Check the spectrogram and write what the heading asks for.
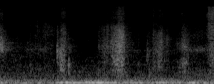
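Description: Metal karahi (wok) being handled and set onto a wood fire: a few soft scrapes and shuffles over a steady low rumble.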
